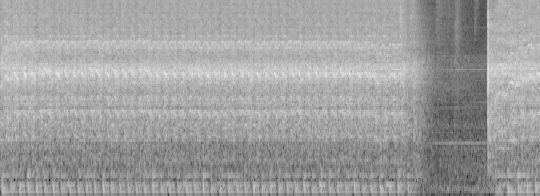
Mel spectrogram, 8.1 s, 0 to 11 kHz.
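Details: Mazda RX-7 FD 13B rotary, half-bridge port, Turblown single turbo, wastegates not yet hooked up, first start after long rebuild: fast even buzzing pulses about four per second with a brief drop, then recovers; thick smoke, running healthy.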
